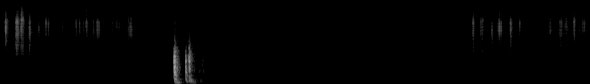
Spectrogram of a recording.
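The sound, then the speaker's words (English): Newly changed dice rattle in a cup or hand with quick, bright clicks during a game against a vampire, then land with a short, sharp clatter. After a pause, another round of light rattling clicks follows. “I've changed dice and I keep rolling sixes.”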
